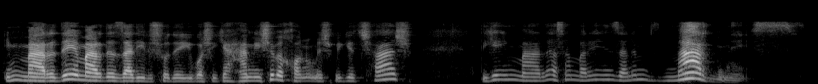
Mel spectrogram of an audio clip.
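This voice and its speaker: Male cleric, high raspy voice, lively anecdotal sermon that mimics other people's voices, muffled lo-fi sound. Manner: lively storyteller who acts out quoted voices.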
